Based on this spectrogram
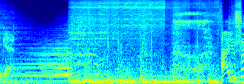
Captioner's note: needle buzzing; sighing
